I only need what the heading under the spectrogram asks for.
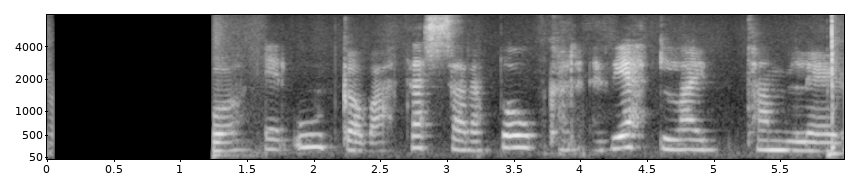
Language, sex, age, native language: Icelandic, female, 15, Icelandic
